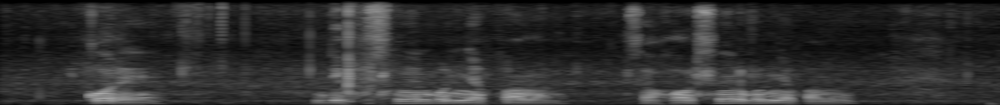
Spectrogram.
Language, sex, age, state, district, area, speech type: Santali, male, 18-30, West Bengal, Purba Bardhaman, rural, spontaneous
